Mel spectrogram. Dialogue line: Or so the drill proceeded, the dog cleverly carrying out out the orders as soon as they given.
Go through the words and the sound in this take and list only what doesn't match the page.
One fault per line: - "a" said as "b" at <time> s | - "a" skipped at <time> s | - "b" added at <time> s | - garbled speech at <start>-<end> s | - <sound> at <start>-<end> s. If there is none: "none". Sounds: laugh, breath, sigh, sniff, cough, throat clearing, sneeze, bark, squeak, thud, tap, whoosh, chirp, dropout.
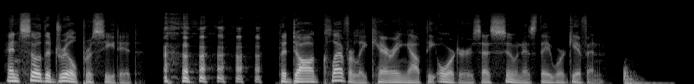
- "Or" said as "And" at 0.1 s
- laugh at 1.6-2.6 s
- "out" skipped at 4.2 s
- "were" added at 5.5 s
- thud at 6.2-6.8 s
